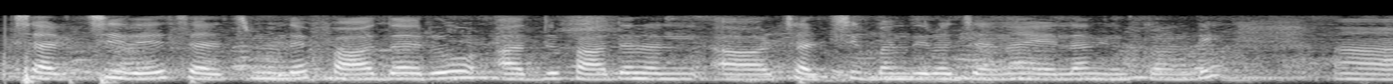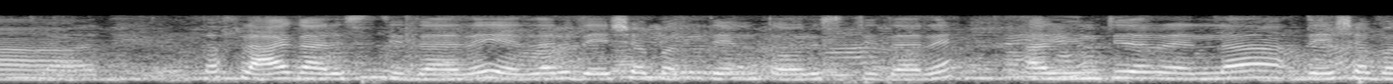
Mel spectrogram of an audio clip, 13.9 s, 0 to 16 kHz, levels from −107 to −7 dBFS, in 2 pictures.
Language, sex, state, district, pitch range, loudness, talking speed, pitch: Kannada, female, Karnataka, Chamarajanagar, 230-265 Hz, -18 LUFS, 110 wpm, 245 Hz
